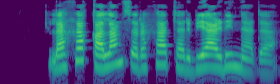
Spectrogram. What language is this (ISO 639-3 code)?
pus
